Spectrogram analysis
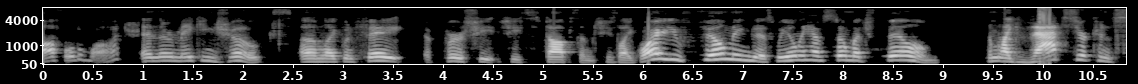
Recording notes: Being that it is a first episode, please forgive some of the newbie sound problems.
